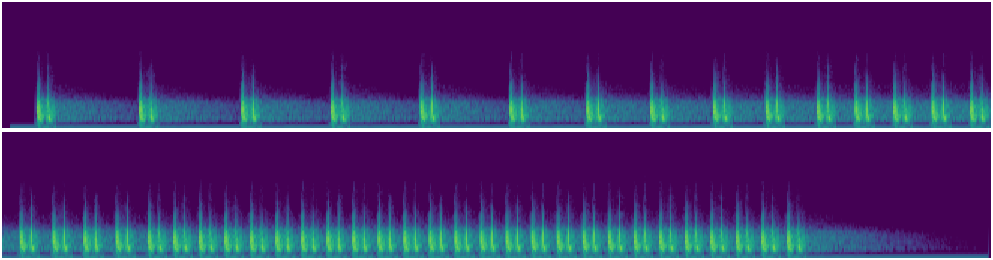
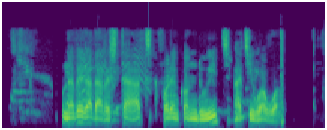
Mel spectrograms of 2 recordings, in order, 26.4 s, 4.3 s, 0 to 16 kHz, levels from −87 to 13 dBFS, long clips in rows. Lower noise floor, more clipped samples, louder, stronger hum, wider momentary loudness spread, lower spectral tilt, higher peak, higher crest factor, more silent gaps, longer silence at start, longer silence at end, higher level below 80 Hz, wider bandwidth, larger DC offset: first, -86 dBFS vs -36 dBFS; neither; second, -18 LUFS vs -13 LUFS; neither; second, 6 LU vs 10 LU; first, -15 dB/octave vs -4 dB/octave; about the same, 0 dBFS vs 0 dBFS; about the same, 18 dB vs 14 dB; second, none vs 0.75-0.79 s; first, 0.45 s vs 0.1 s; first, 2.45 s vs 0.55 s; first, -50 dBFS vs -58 dBFS; second, 2.2 kHz vs 8 kHz; neither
